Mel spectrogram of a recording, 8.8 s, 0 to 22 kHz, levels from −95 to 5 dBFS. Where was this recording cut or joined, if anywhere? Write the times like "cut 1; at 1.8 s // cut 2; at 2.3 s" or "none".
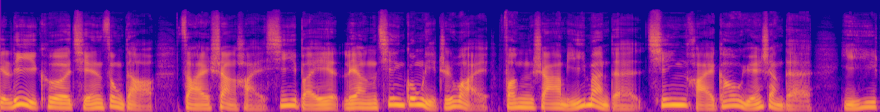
cut 1; at 4.9 s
